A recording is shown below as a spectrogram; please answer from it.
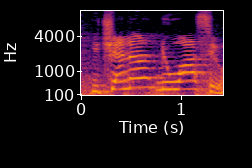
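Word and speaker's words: Uchenna Nwosu: Now, the Chargers, Uchenna Nwasu.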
